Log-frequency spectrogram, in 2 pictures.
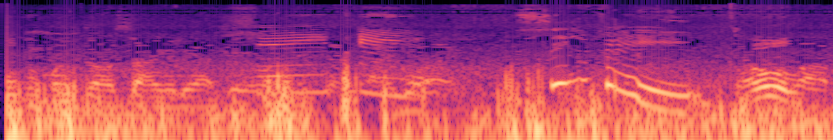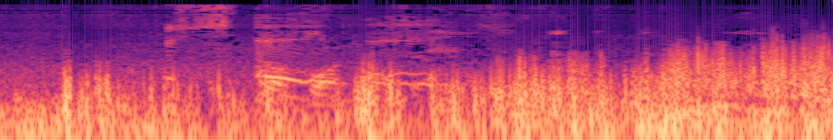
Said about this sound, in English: Again, it's quite windy.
